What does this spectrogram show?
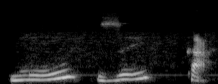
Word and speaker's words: музыка: Музыка. Музыка. You see the bold letter shows you that stress is here.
